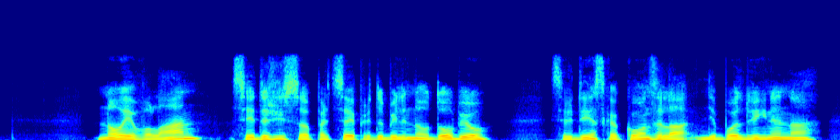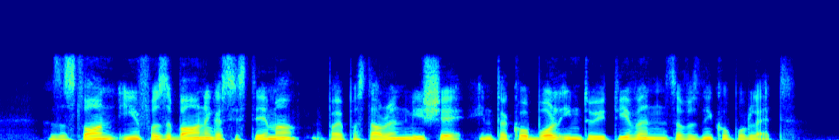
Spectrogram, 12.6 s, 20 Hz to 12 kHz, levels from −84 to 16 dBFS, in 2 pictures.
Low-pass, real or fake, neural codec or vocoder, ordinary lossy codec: 7.2 kHz; fake; codec, 16 kHz, 1 kbps, X-Codec, WavLM features, trained on Multilingual LibriSpeech; none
